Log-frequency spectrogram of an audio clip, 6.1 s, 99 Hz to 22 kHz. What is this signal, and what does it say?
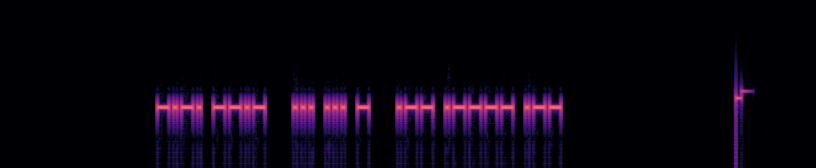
Morse code, heard as a keyed tone, about 37 wpm, 700 Hz. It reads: CQ SST W1W
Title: K1USN SST QSO Practice - 40wpm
